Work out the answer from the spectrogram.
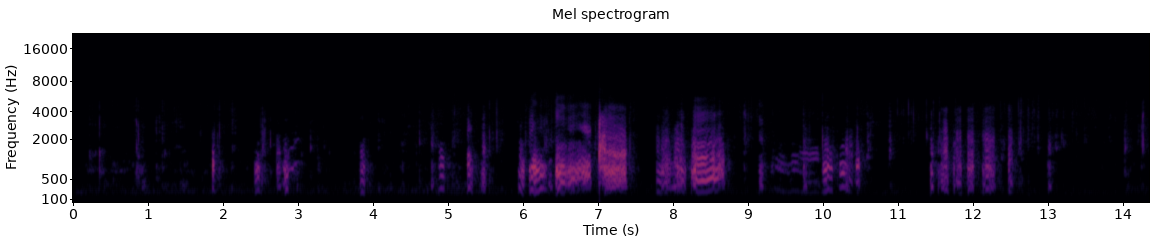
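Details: A flock of eight hens squabbling over mealworms, with a steady stream of short clucks and harsh rasping squawks. The calls grow louder and denser midway, and a single sharp click is heard.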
